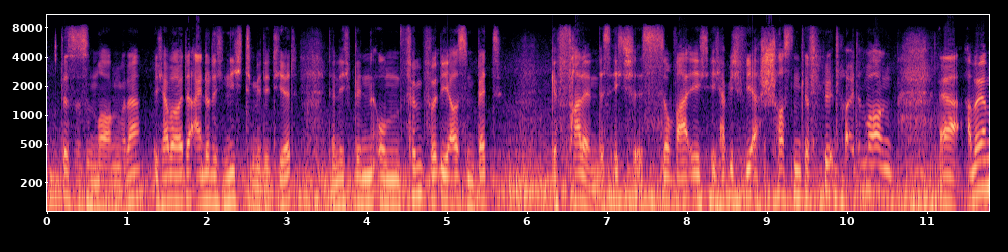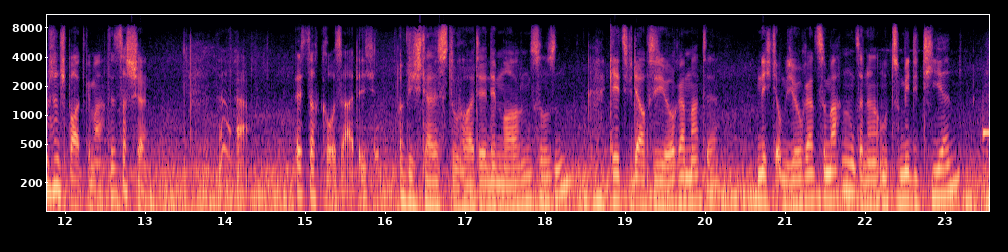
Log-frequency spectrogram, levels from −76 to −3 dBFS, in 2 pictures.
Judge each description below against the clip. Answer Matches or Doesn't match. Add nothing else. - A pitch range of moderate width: Matches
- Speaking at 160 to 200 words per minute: Matches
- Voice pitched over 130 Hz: Doesn't match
